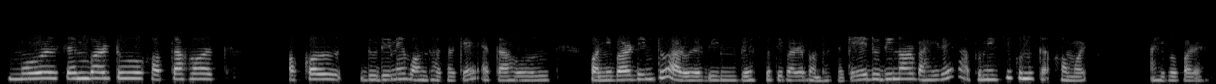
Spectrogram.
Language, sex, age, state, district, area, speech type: Assamese, female, 30-45, Assam, Sonitpur, rural, conversation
